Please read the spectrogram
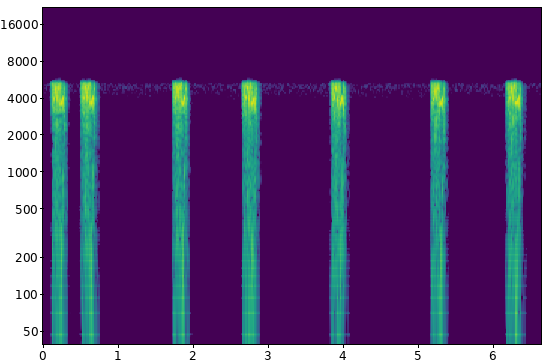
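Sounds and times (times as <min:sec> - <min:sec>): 
house sparrow Passer domesticus: 0:00.0 - 0:00.8, 0:01.7 - 0:02.0, 0:02.6 - 0:03.0, 0:03.8 - 0:04.2, 0:05.2 - 0:05.5, 0:06.2 - 0:06.5.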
